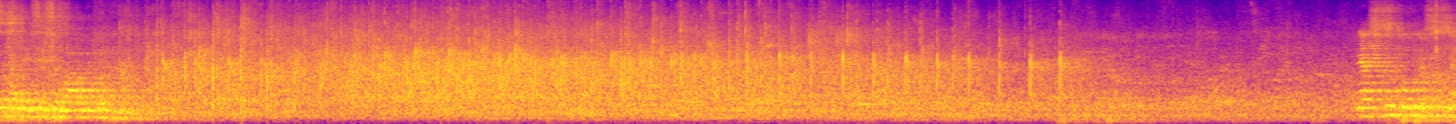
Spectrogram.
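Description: An audience at an indoor dog show applauds for several seconds in a broad, steady wash of clapping that slowly thins out, with a voice speaking over the start and again as it ends.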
